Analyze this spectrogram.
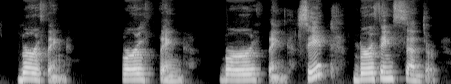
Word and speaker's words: birthing: represente la TH pero lo más parecido ha sido la z y nosotros le añadimos una H simplemente para recordarles de que tampoco es la z castellana sino que es una Z más como bir birthing birthing birthing sí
